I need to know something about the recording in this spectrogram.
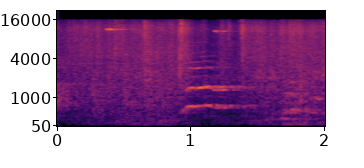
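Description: Middle-school students in a classroom commotion, with one child's high, drawn-out call about a second in, held for about half a second.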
